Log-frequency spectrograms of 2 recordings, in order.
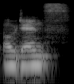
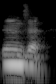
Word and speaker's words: Odense: They beat a Danish side called Unze, or Odense, as some people, but I've been reliably told that the Danish pronounce it Unze.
